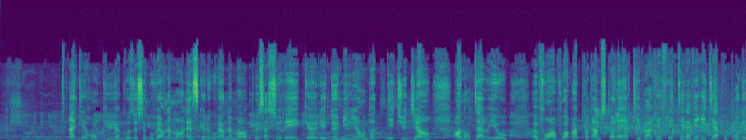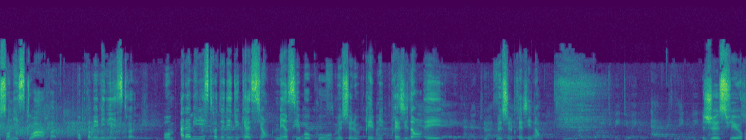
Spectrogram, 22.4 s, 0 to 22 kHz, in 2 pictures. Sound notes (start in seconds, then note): 12.2 applause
